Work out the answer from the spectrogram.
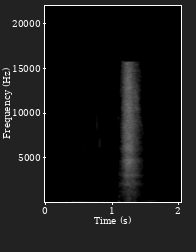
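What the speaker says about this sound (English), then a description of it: "You just can't stop sneezing." A single sharp allergy sneeze bursts out close to the microphone, brief and loud against quiet background breathing.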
